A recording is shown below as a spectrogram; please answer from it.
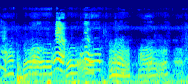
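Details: Newborn Great Dane puppies from one litter, squealing together in overlapping, wavering, high whines that rise and fall, several pups crying at once in quick succession with brief pauses, faint low thumps beneath.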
